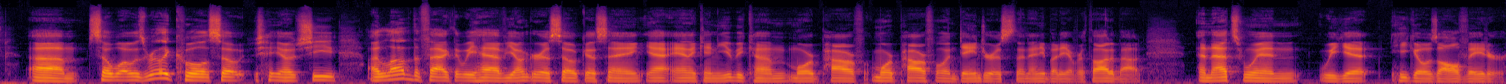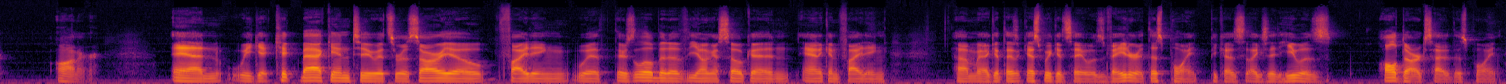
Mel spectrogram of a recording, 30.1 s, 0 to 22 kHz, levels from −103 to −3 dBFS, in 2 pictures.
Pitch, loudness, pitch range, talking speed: 100 Hz, -33 LUFS, 95-115 Hz, 180 wpm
